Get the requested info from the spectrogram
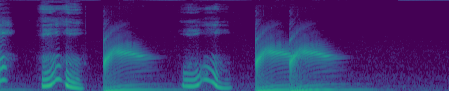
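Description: Cartoon 'boing' sound effect heard three times, each a springy falling twang over a low hum, the last two close together. Short rising-and-falling vocal 'oh?' sounds come between the boings.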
